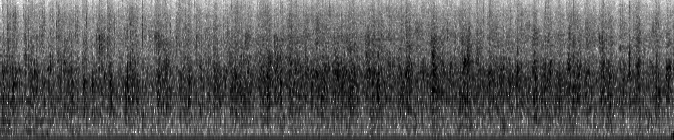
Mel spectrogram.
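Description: A crowd applauds the award of a university charter to Aga Khan University, Kenya, a dense, even wash of clapping held at steady loudness throughout.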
